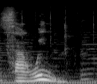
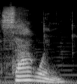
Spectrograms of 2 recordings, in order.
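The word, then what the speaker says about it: Samhain: el el uno se escribe como y se pronuncia como Sheim, pero ellos en su dialecto les llaman el Sagin. Sagn, Sagwin.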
